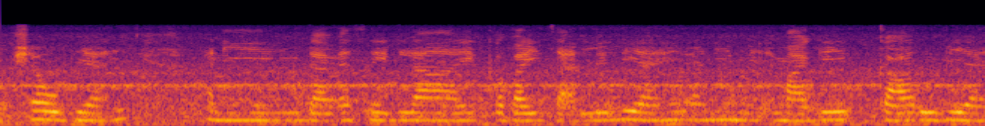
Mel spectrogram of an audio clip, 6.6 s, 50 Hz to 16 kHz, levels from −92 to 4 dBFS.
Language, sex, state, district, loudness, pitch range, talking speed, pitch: Marathi, female, Maharashtra, Sindhudurg, -16 LUFS, 215-225 Hz, 135 wpm, 220 Hz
